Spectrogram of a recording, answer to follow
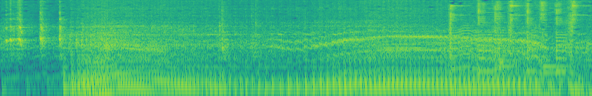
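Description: Hero commuter motorcycle's small single-cylinder engine revving as the bike pulls away with two riders aboard, its pitch falling and then climbing again.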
